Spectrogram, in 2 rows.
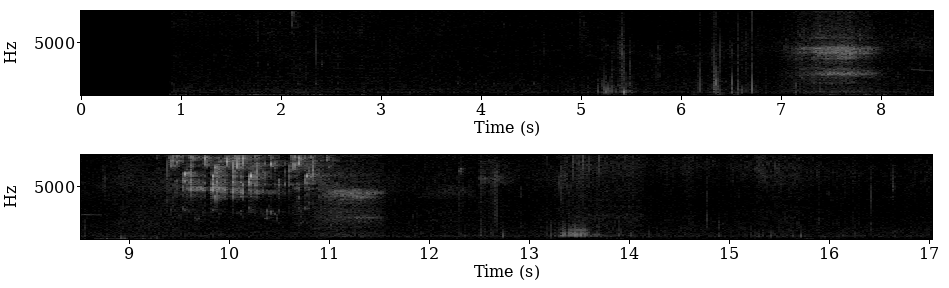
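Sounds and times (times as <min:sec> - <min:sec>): wild birds calling: 0:08.5 - 0:12.6.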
